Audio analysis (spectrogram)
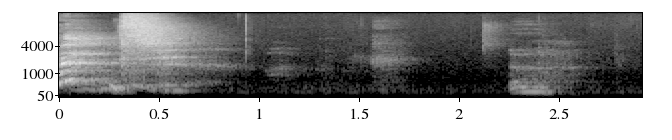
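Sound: sneeze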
